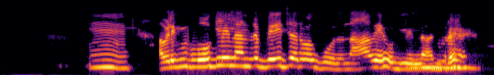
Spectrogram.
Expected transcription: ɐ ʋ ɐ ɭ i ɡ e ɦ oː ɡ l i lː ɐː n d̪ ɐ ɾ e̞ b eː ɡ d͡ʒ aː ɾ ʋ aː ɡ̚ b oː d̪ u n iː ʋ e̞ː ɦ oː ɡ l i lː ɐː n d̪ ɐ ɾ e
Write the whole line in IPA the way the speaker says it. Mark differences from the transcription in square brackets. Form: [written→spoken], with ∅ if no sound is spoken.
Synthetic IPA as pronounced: ɐ ʋ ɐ ɭ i ɡ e ɦ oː ɡ l i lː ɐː n d̪ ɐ ɾ e̞ b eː [ɡ→∅] d͡ʒ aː ɾ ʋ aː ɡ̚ b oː d̪ u n [iː→aː] ʋ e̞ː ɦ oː ɡ l i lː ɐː n d̪ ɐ ɾ e

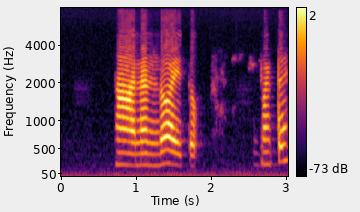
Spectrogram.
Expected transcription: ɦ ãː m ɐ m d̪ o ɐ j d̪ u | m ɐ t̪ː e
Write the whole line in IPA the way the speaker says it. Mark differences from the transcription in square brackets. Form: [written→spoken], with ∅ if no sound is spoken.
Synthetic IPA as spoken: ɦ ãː [m→n] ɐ [m→n] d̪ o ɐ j [d̪→t̪] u | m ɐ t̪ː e

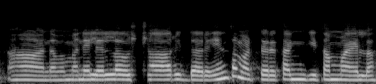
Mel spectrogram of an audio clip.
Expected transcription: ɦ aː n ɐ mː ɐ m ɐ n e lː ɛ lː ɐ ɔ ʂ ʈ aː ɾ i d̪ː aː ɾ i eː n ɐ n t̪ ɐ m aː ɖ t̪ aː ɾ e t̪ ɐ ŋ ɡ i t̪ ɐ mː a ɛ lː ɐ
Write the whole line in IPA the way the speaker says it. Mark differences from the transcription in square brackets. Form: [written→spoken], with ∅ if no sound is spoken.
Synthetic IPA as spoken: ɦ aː n ɐ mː ɐ m ɐ n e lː ɛ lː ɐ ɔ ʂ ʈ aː ɾ i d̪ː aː ɾ [i→e] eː n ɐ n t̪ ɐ m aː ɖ t̪ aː ɾ e t̪ ɐ ŋ ɡ i t̪ ɐ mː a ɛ lː ɐ

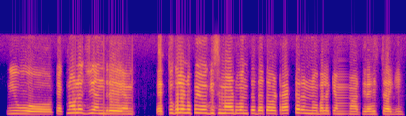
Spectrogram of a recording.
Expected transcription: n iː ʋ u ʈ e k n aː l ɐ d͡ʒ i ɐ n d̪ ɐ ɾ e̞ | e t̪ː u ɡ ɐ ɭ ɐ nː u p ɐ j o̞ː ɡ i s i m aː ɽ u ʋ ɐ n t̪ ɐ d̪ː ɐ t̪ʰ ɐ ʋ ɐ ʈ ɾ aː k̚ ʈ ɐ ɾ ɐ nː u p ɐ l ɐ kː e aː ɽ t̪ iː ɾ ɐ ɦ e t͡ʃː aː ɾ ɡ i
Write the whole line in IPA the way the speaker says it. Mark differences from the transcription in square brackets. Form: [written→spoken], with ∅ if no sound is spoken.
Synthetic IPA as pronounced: n iː ʋ u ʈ e k n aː l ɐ d͡ʒ i ɐ n d̪ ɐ ɾ e̞ | e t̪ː u ɡ ɐ ɭ ɐ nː u p ɐ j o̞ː ɡ i s i m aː ɽ u ʋ ɐ n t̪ ɐ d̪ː ɐ t̪ʰ ɐ ʋ ɐ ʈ ɾ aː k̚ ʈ ɐ ɾ ɐ nː u [p→b] ɐ l ɐ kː e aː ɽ t̪ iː ɾ ɐ ɦ e t͡ʃː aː [ɾ→∅] ɡ i

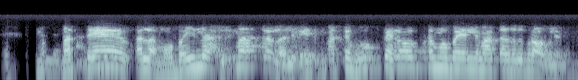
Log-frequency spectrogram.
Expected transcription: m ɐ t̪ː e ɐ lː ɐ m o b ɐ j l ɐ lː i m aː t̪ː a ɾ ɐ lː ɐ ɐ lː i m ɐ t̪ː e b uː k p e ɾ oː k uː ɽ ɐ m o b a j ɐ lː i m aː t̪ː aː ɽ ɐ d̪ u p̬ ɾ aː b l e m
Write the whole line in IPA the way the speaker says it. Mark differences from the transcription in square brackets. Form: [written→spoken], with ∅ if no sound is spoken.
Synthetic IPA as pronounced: m ɐ t̪ː e ɐ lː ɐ m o b ɐ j l ɐ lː i m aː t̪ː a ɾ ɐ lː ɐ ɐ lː i m ɐ t̪ː e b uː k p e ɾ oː k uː ɽ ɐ m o b [a→ɐ] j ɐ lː i m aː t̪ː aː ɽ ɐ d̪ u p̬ ɾ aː b l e m

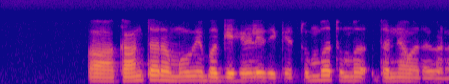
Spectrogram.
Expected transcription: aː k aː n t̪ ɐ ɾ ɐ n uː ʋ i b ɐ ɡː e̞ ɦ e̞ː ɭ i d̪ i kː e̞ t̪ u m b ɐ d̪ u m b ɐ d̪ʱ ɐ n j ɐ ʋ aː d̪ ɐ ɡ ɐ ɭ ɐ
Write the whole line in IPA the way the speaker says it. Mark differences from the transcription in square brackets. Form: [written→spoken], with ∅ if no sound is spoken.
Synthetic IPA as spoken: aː k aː n t̪ ɐ ɾ ɐ [n→m] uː ʋ i b ɐ ɡː e̞ ɦ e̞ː ɭ i d̪ i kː e̞ t̪ u m b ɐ [d̪→t̪] u m b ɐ d̪ʱ ɐ n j ɐ ʋ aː d̪ ɐ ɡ ɐ ɭ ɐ

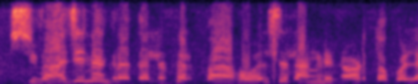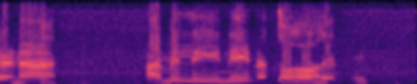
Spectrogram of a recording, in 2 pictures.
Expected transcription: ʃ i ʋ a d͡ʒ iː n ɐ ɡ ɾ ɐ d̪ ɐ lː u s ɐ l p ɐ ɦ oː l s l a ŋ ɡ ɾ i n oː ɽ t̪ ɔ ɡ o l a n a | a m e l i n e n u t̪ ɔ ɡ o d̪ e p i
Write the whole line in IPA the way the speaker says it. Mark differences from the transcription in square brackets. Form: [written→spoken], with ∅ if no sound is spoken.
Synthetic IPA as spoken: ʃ i ʋ a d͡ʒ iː n ɐ ɡ ɾ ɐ d̪ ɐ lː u s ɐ l p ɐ ɦ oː l s l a ŋ ɡ [ɾ→ɽ] i n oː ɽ t̪ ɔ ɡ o l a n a | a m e l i n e n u t̪ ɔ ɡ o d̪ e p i

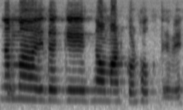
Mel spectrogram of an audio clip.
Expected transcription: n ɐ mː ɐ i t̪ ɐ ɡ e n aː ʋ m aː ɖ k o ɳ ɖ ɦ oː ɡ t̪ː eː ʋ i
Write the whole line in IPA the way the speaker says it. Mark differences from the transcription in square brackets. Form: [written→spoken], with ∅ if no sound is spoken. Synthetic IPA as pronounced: n ɐ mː ɐ i [t̪→d̪] ɐ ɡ e n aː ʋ m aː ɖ k o ɳ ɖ ɦ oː ɡ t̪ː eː ʋ [i→e]

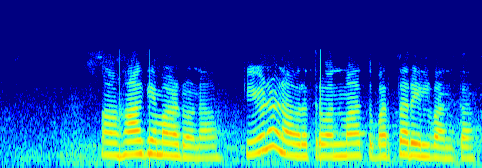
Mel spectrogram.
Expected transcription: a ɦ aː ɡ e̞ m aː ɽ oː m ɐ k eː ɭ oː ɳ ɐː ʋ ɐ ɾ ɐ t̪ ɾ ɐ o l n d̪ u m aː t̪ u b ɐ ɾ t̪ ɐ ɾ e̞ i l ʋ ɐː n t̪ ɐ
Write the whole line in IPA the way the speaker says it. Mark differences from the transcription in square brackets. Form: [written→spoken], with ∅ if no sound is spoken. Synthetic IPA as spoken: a ɦ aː ɡ e̞ m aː ɽ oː [m→ɳ] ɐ k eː ɭ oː ɳ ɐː ʋ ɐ ɾ ɐ t̪ ɾ ɐ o [l→∅] n d̪ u m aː t̪ u b ɐ ɾ t̪ ɐ ɾ e̞ i l ʋ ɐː n t̪ ɐ

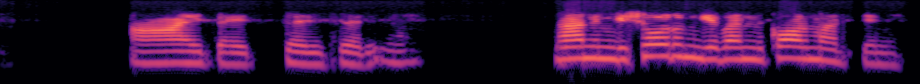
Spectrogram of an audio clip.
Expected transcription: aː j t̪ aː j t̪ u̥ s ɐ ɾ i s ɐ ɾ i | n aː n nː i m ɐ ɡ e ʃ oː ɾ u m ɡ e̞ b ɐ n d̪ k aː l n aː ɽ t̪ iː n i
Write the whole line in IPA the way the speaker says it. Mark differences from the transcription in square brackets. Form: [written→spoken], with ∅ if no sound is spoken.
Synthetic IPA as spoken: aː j t̪ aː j t̪ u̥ s ɐ ɾ i s ɐ ɾ i | n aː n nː i m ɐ ɡ e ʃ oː ɾ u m ɡ e̞ b ɐ n d̪ k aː l [n→m] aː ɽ t̪ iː n i

